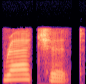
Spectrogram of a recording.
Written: ratchet

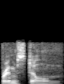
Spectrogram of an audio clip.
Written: brimstone

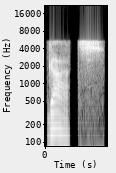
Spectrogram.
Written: Eastern Ghats

